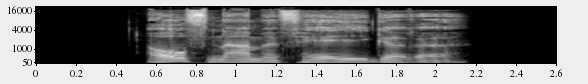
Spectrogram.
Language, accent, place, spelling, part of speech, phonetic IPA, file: German, Germany, Berlin, aufnahmefähigere, adjective, [ˈaʊ̯fnaːməˌfɛːɪɡəʁə], De-aufnahmefähigere.ogg
- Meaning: inflection of aufnahmefähig: 1. strong/mixed nominative/accusative feminine singular comparative degree 2. strong nominative/accusative plural comparative degree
